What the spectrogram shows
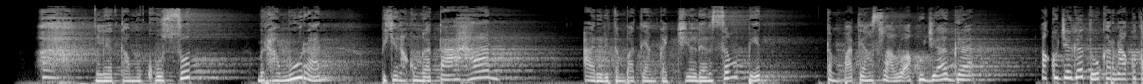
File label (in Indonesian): Bahasa Indonesia Voice Sample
